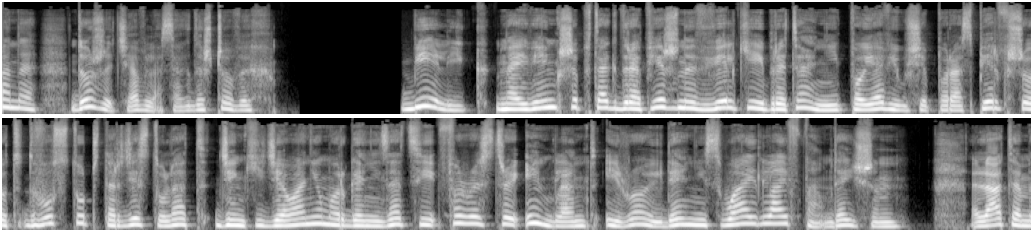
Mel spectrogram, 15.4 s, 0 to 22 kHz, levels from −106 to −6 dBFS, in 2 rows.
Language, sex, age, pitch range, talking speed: Polish, female, 30-49, 175-230 Hz, 120 wpm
